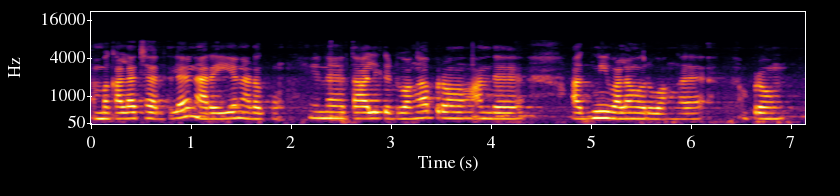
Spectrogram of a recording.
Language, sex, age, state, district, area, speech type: Tamil, female, 45-60, Tamil Nadu, Cuddalore, rural, spontaneous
